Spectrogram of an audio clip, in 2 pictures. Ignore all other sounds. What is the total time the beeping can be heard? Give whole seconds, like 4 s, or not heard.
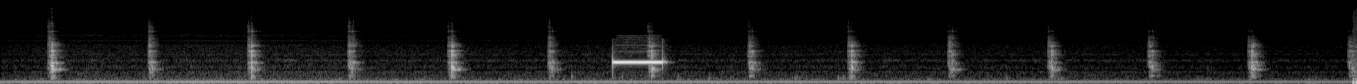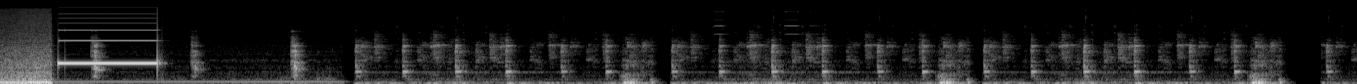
3 s.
